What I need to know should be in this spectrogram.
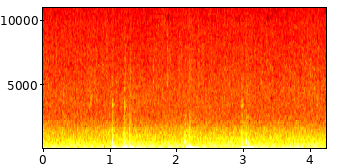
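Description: Footsteps thud on a stone roof.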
